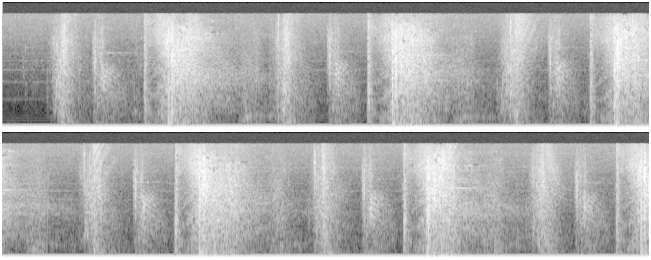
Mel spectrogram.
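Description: Magical whooshing effects sound as spells are cast.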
